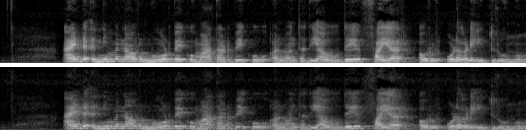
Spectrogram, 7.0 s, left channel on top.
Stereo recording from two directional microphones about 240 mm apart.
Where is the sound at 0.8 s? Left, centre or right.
Left.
